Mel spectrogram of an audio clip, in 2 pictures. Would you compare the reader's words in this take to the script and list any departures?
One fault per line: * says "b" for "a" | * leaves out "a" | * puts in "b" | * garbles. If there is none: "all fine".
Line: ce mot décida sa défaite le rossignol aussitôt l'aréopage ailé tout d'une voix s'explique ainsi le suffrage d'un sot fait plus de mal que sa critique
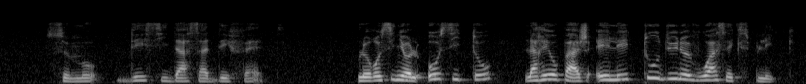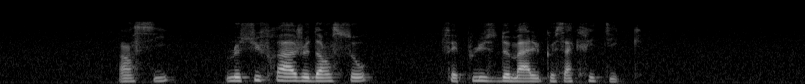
all fine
